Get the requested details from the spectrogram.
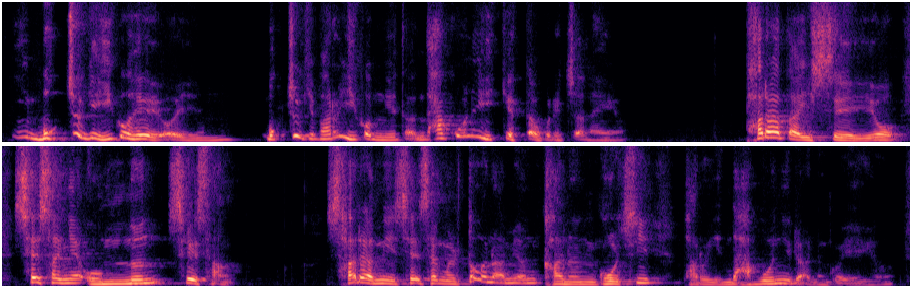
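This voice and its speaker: A man's voice: sits high, big pitch swings, moderate pace, mellow, breathy edge. A man preaching a church sermon as pastor, acting out scripture figures in quoted lines and leading the congregation in reading verses together. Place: church sanctuary.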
